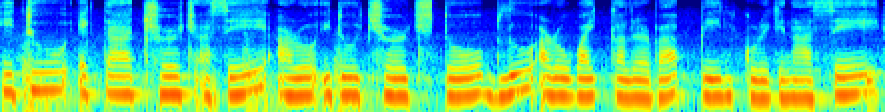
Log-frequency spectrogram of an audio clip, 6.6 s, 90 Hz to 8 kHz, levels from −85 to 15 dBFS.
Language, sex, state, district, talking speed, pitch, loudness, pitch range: Nagamese, female, Nagaland, Dimapur, 155 wpm, 180 Hz, -14 LUFS, 170-185 Hz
